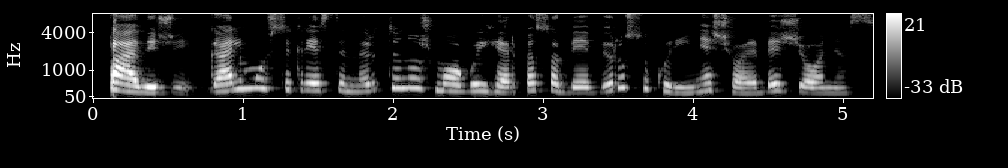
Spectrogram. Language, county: Lithuanian, Šiauliai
